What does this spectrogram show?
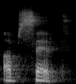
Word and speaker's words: upset: So upset with the stress on the second, upset.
